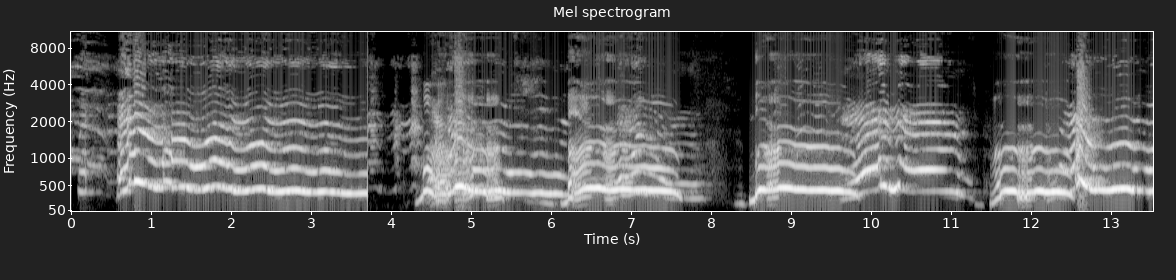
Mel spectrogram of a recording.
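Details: A male purebred Siberian Husky in service-dog training gives four long, wavering howls, each rising sharply then holding steady before trailing off.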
